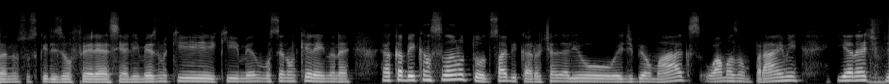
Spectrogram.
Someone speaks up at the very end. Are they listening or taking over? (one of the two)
listening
